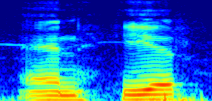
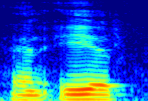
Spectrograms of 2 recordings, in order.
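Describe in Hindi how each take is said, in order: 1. इस शब्द की शुरुआत में साफ़ h की आवाज़ है। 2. इस शब्द की शुरुआत एक स्वर से होती है, इसमें h नहीं है। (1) "हेयर नहीं होगा" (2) "एयर"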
